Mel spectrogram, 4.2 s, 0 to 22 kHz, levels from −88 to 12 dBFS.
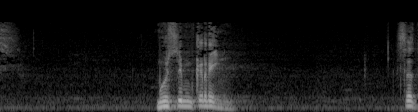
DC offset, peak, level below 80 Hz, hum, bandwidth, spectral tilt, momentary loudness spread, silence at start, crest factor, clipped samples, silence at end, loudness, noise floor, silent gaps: under 0.1%; -14 dBFS; -64 dBFS; none; 10.5 kHz; -5.5 dB/octave; 20 LU; 0 s; 22 dB; under 0.1%; 0 s; -30 LUFS; -62 dBFS; none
